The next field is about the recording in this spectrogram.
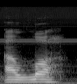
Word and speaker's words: Allah: Because actually, in Allah, lam can be pronounced in two ways. – Yes, that's right. The name of Allah, subhanahu wa ta'ala, could be pronounced in two ways. The lam of the majestic name of Allah. either with تغليل, which means thickness. Or ترقيق, with ترقيق, which is thinness. في سبيل الله. Whenever there is a كسرة before the name of Allah, the lam is pronounced with ترقيق.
